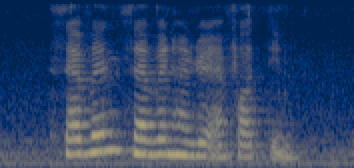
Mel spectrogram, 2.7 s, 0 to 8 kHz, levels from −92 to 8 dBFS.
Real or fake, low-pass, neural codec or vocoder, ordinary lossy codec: real; 7.2 kHz; none; none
